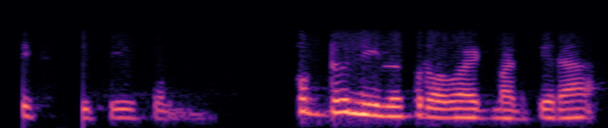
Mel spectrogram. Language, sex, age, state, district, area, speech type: Kannada, female, 45-60, Karnataka, Bangalore Rural, rural, conversation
